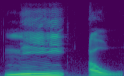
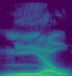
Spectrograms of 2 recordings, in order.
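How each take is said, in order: First: The two words are kept apart without joining. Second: The two words run together with a y sound. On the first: The speaker calls it right. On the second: The speaker calls it wrong. "Don't say duniyaw"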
